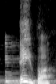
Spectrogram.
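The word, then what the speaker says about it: Éabha: spelled um uh e a b h a ava okay interesting interesting way to spell it okay uh okay the second name thank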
